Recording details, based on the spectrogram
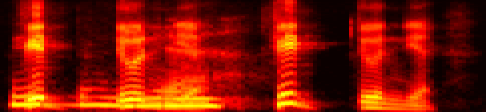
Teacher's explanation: Biasanya kan idgham bigunah nun mati ketemu ya. Tapi karena nun mati ketemu ya atau waw satu kalimat, nah, jangan dibaca idgham tapi dibaca idhar. Inilah yang dikatakan idhar mutlak.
